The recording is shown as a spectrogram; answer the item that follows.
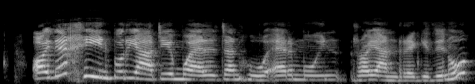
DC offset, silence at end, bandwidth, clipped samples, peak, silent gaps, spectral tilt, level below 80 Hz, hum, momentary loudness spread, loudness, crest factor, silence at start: under 0.1%; 0.05 s; 9.2 kHz; under 0.1%; 0 dBFS; none; -3 dB/octave; -66 dBFS; none; 8 LU; -17 LUFS; 18 dB; 0.35 s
